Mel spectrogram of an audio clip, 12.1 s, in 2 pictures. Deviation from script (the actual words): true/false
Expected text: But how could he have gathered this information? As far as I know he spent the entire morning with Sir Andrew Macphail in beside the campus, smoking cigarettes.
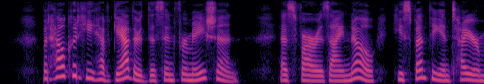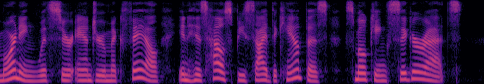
true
